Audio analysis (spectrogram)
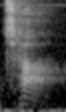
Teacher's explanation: हमने कहा इसमें कौन सा महाप्राण व्यंजन है, तो आपको तुरंत क्या करना है, तुरंत आपको हाथ कहां लगाना है, मुख के सामने लगाना है, और सारे जो ऑप्शन में दिए हुए हैं उनको पढ़ना है, जा, गा, डा और छा। और जैसे ही छा आपने पढ़ा तो छा में हवा निकली है, और किसी में जा बोला तो आपको हवा निकली है लेकिन उतनी हवा नहीं निकली है।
